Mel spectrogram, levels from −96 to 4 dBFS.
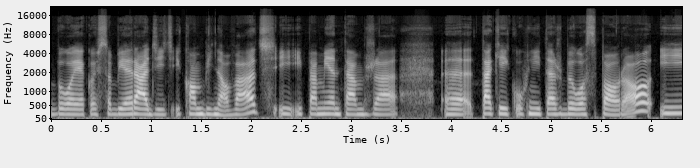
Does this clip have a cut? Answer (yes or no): no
